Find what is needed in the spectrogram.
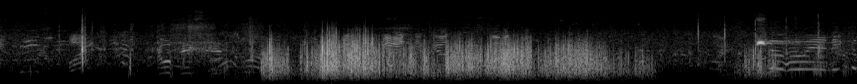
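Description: Unintelligible shouts and calls from players and spectators across a soccer field, swelling into a dense stretch of voices in the middle, with a sharp knock about a second in and a short loud high call near the end.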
